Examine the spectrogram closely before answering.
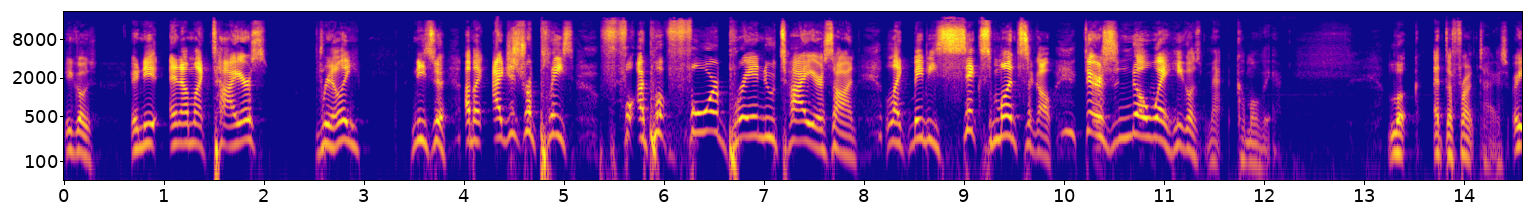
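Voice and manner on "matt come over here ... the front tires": very low, totally unbothered, super calm voice. Retelling what a man said about the front tires, imitating him super calm. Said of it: "like super calm".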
